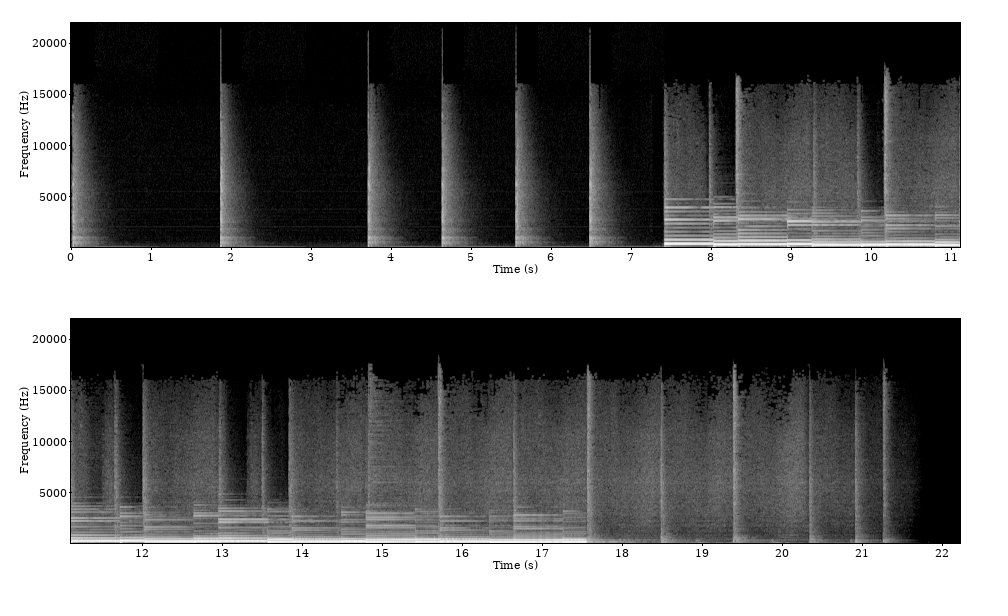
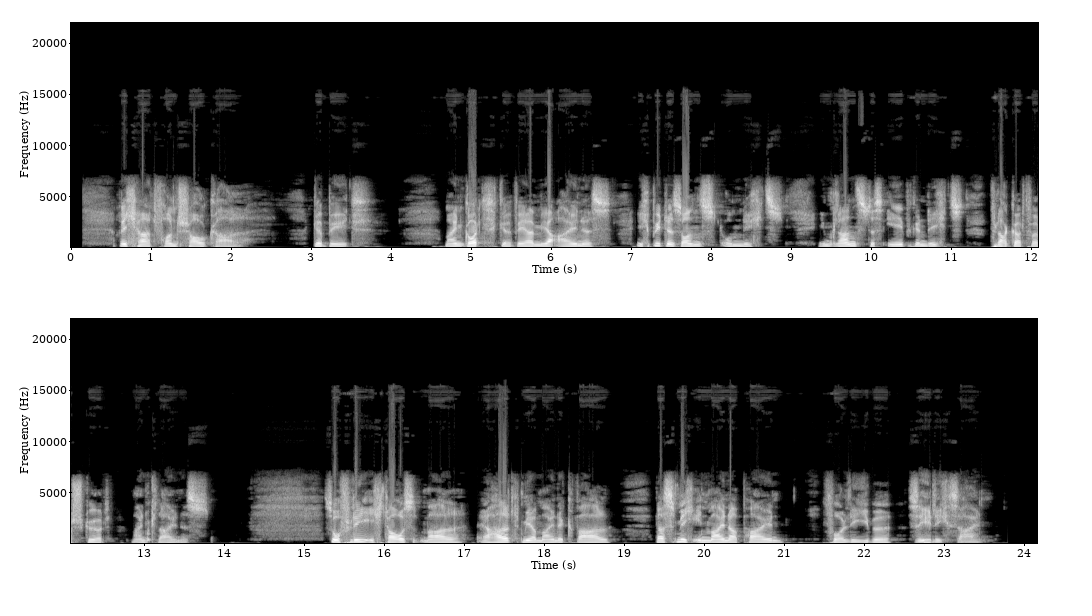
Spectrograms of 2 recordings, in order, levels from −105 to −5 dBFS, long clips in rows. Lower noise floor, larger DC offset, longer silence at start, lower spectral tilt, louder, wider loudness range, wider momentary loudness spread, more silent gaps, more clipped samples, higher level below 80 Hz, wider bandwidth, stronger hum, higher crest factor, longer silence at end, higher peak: first, -82 dBFS vs -55 dBFS; neither; second, 0 s vs 0.2 s; first, -7.5 dB/octave vs -5.5 dB/octave; first, -13 LUFS vs -16 LUFS; first, 23 LU vs 5 LU; first, 20 LU vs 13 LU; neither; neither; second, -52 dBFS vs -34 dBFS; first, 16 kHz vs 8.6 kHz; neither; about the same, 14 dB vs 16 dB; first, 2.8 s vs 0.7 s; about the same, -2 dBFS vs 0 dBFS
